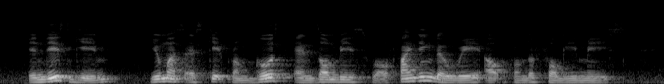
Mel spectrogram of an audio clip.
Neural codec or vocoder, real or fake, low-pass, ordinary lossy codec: none; real; none; none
